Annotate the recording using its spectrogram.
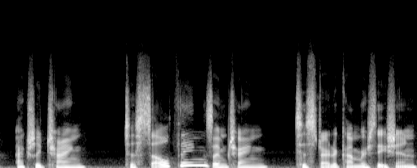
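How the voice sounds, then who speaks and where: A woman with a plain, everyday voice speaks at a moderate pace, her pitch fairly low. The recording is very clean with a silent background and a dry, close sound with no echo. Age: 20s. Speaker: artist. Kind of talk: casual chat.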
